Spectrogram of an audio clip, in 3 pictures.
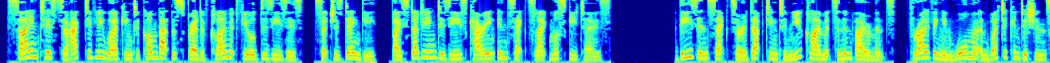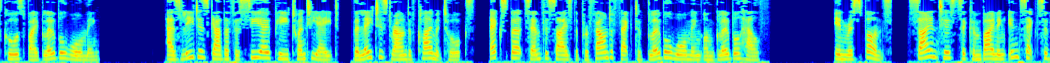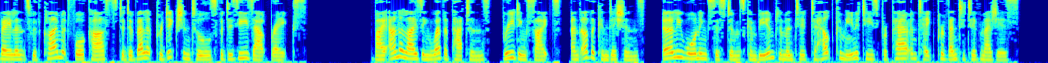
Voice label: English Newsroom Advanced FAST Reading; Using Insect Surveillance and Climate Forecasts to Fight

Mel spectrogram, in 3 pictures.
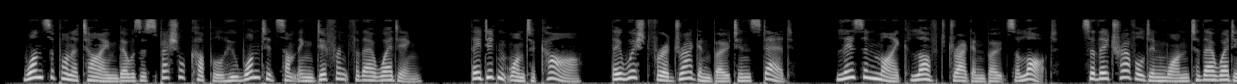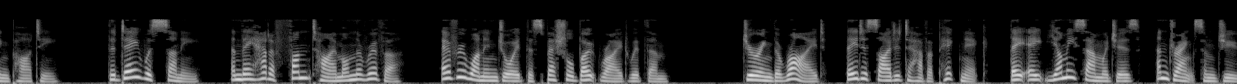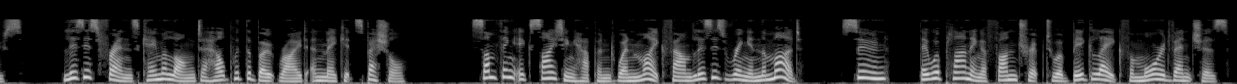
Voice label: learn english through news beginner fast; wedding couple chooses dragon boat

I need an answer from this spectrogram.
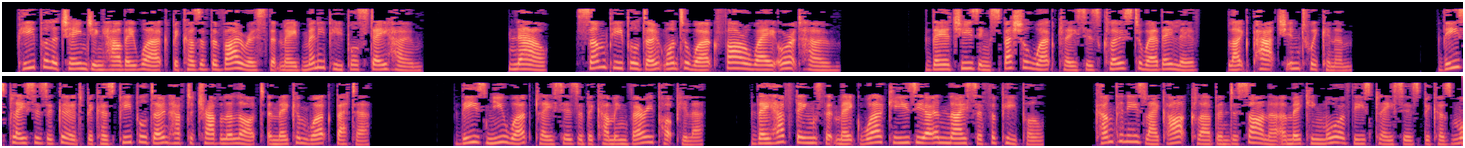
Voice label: English Lower Intermediate FAST Reading; People like working close to home in co working spa

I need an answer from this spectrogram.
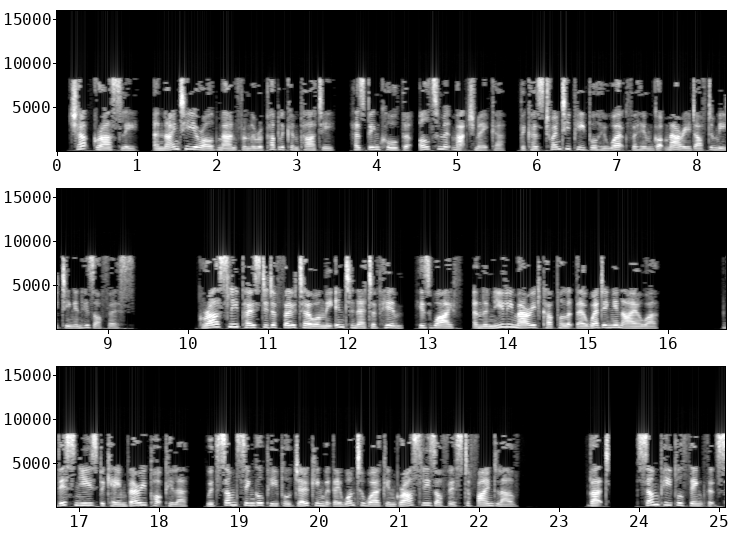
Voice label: English Newsroom Lower Intermediate FAST Reading; Chuck Grassley The Love Helper in Congress

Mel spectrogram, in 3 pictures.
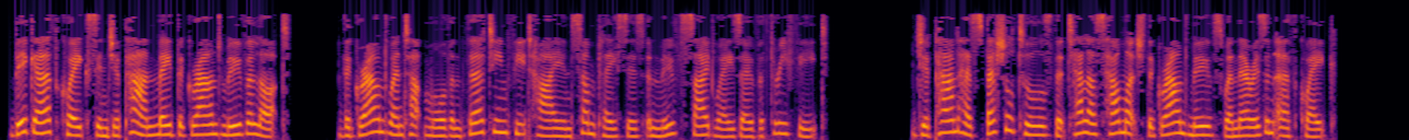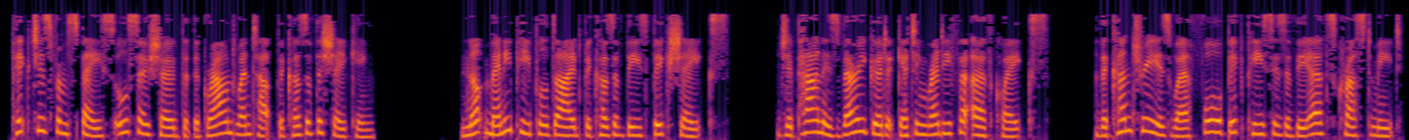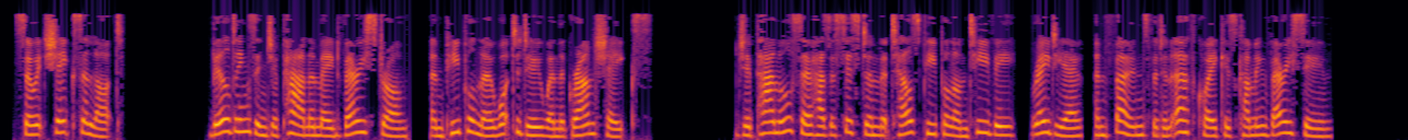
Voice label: English Lower Intermediate FAST Reading

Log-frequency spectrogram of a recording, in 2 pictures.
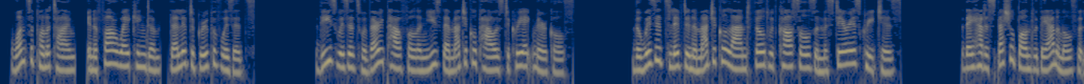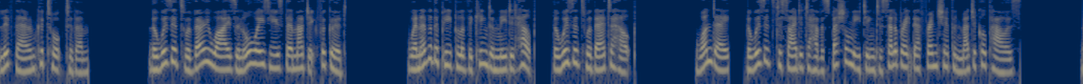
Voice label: ESL Short Stories for Kids FAST reading; The Land of Wizards

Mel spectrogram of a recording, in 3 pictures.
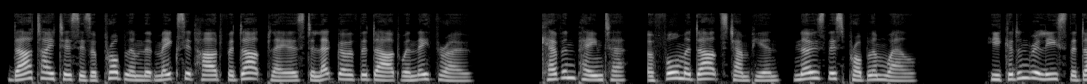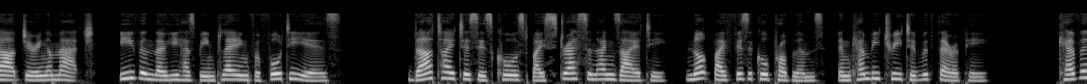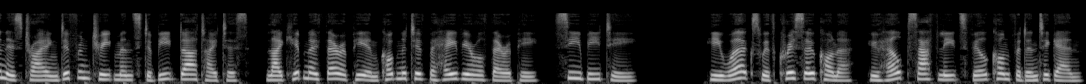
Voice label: English Lower Intermediate FAST Reading; English Newsroom; Kevins Dart Problem and How He is Getting Help

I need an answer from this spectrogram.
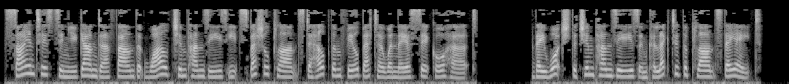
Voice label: English NORMAL Reading

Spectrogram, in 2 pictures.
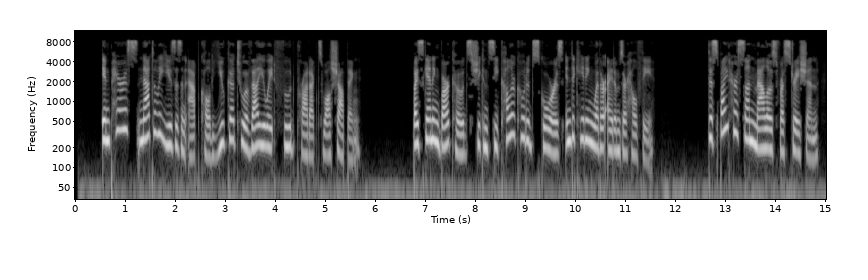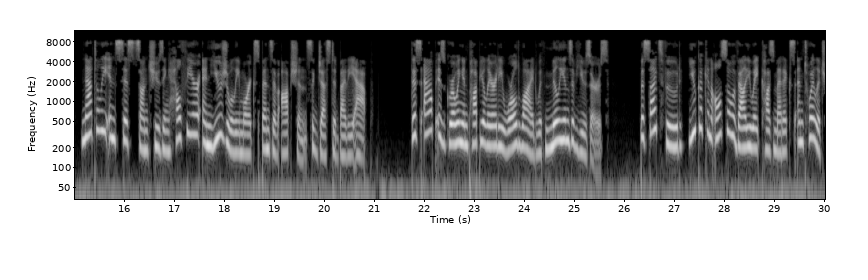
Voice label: english through news upper intermediate; digital applications encourage healthier eating habits

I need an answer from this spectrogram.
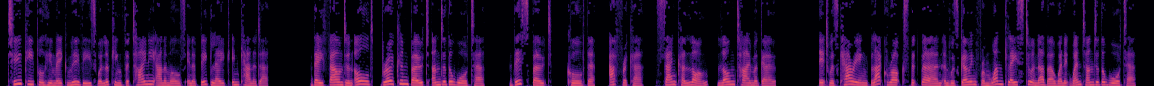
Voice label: English Newsroom Beginner SLOW Reading; Surprise Find Old Boat Underwater Helps Us Learn

